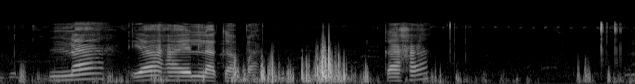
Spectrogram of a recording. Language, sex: Southern Sotho, female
